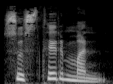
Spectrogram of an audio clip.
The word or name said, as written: सुस्थिर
